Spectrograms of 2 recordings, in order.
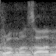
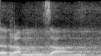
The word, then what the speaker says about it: رمضان: نام سے جانتے ہیں۔ بعض لوگ رمضان کہتے ہیں، میم کے ساکن کے ساتھ رمضان، یہ غلط ہے۔ قرآن میں آیا شہر رمضان رمضان الذی، میم کے زبر کے ساتھ، تو صحیح تلفظ اس کا رمضان ہے، رمضان غلط تلفظ ہے۔ رمضان کے معنی ہے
